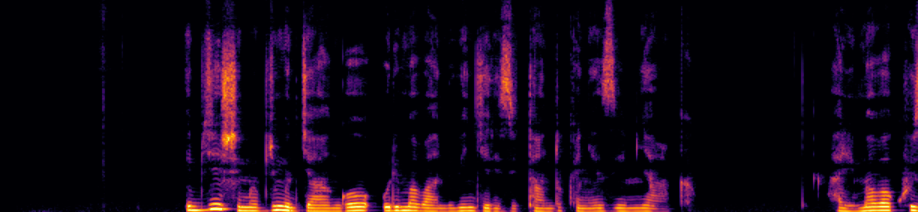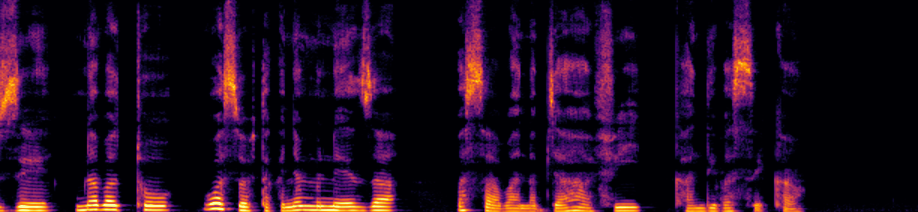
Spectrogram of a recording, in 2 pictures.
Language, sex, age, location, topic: Kinyarwanda, female, 18-24, Kigali, health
